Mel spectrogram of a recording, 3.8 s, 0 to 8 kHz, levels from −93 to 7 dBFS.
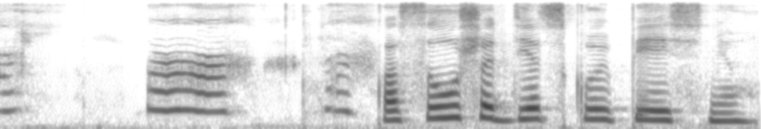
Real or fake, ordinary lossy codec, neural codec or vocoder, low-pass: fake; none; codec, 16 kHz, 4 kbps, X-Codec, HuBERT features, trained on LibriSpeech; 7.2 kHz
